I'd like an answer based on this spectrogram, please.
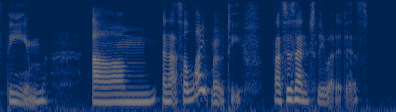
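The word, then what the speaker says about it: leitmotif: Um, particularly in music, it's called a light motif, which is spelled like L E T and then M O T I F.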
